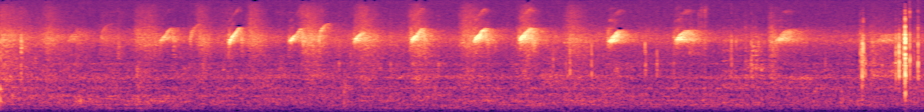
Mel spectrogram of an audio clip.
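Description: A bird calling a series of short, high chirps, about two a second, followed by a few quick clicks near the end.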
